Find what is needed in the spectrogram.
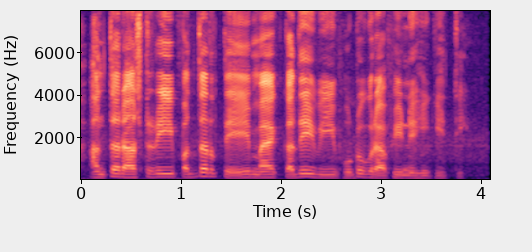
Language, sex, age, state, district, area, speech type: Punjabi, male, 60+, Punjab, Mohali, urban, spontaneous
